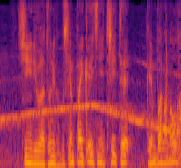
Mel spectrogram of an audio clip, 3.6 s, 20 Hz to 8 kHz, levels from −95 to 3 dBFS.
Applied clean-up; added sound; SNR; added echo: none; none; none; none.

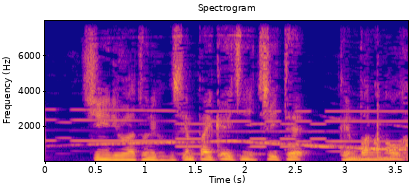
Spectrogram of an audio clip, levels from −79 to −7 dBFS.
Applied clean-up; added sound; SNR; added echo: classical method log-MMSE.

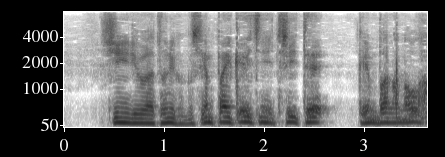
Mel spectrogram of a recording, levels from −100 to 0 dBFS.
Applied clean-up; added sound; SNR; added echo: neural mask model Resemble Enhance denoiser.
